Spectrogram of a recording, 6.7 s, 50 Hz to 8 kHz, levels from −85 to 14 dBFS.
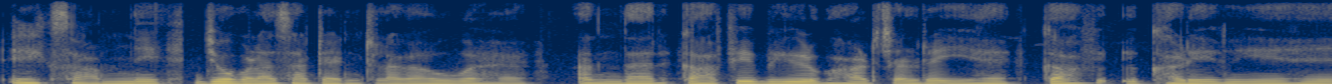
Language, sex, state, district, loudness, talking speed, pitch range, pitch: Hindi, female, Bihar, Purnia, -18 LUFS, 180 wpm, 145-160 Hz, 150 Hz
